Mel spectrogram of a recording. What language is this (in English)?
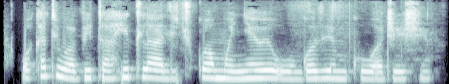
Swahili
